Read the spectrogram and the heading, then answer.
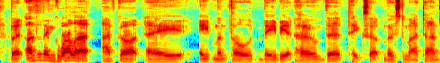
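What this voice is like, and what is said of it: A noticeable foreign accent. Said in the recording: “that beautiful accent”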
